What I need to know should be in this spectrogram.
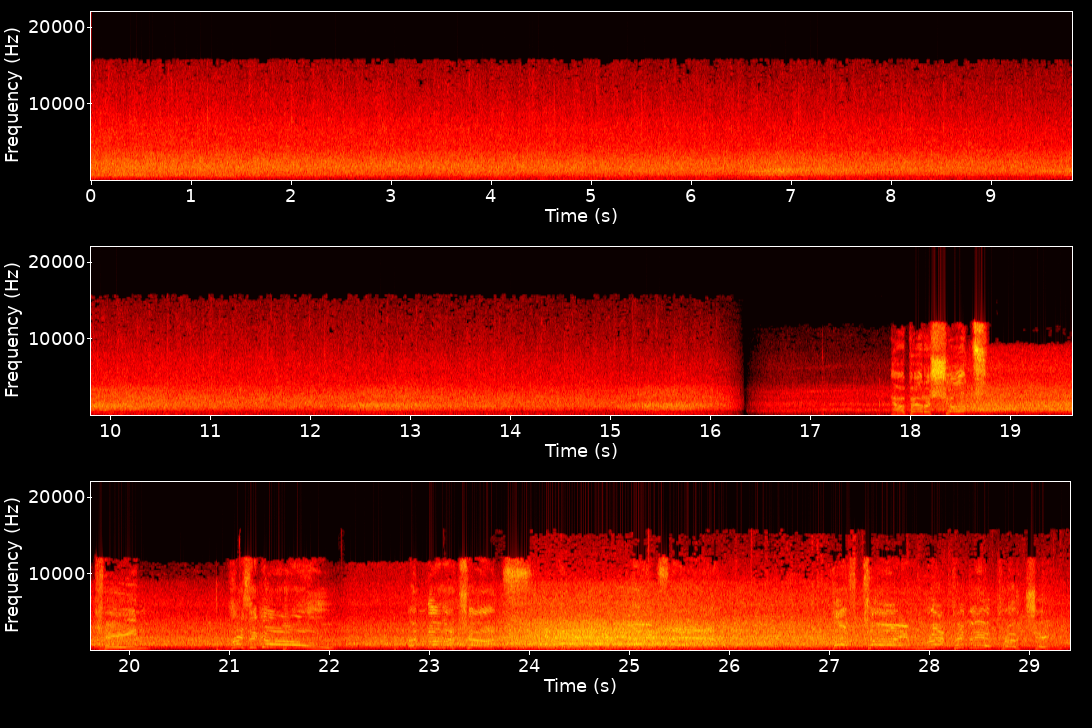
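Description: A large stadium crowd roars steadily, swelling now and then.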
